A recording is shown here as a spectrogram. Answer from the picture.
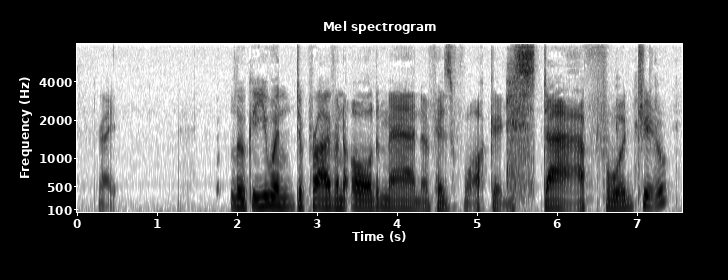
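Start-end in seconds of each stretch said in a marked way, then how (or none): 1.9-7.3 put-on elderly sage character voice. Voicing a character who speaks to Luke; old wizard voice. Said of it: "Great voice work".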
